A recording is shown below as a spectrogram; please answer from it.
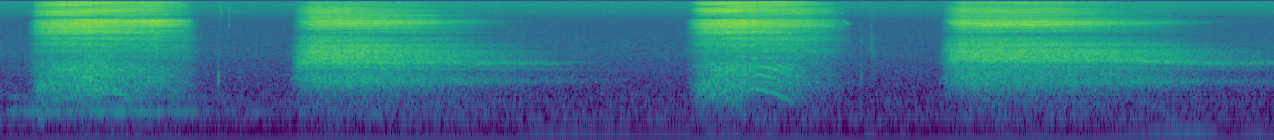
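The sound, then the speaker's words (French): Slow, deep breathing during a guided relaxation exercise: four long, airy breath sounds, each lasting a couple of seconds and separated by short pauses, heard alone with no talk. “Vous respirez profondément trois fois. Inspire, activez l'énergie. Expire, relâchez.”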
